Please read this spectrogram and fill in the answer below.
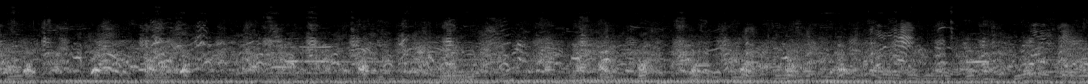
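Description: Several dogs barking and yipping excitedly, many short overlapping calls, over the chatter of a crowd.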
